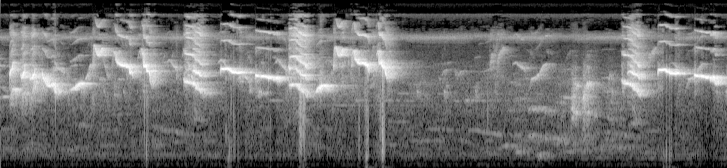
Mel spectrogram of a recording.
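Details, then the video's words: Morning lure song of an Oriental magpie-robin (kacer): a rapid run of varied whistled notes, rising and falling slurs and sharp clicks, then a brief pause before bright phrases resume. "pancingan Kacer di pagi hari agar burung Kacer rajin bunyi dan cepet gacor"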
